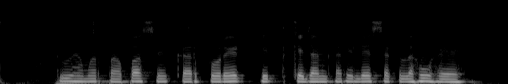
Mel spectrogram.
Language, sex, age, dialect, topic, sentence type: Magahi, male, 25-30, Central/Standard, banking, statement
